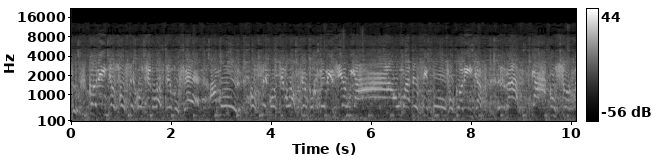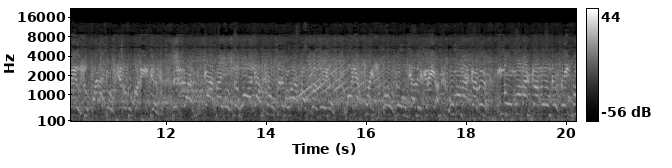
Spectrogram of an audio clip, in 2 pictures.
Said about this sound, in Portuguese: íntimo de cada um daqueles que estão aqui aplaudindo por você, Corinthians. Você é festa, você é alegria, Corinthians. Olha só o espetáculo que você proporciona, Corinthians.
